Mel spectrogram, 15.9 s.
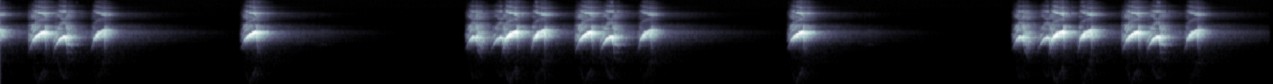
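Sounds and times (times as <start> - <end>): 
bird: 0.0 - 1.8, 3.0 - 3.8, 5.8 - 8.7, 9.8 - 10.6, 12.6 - 15.6.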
